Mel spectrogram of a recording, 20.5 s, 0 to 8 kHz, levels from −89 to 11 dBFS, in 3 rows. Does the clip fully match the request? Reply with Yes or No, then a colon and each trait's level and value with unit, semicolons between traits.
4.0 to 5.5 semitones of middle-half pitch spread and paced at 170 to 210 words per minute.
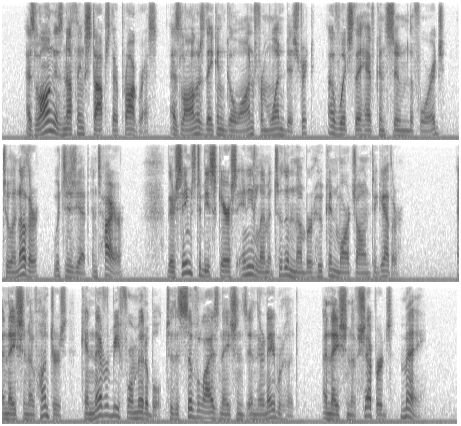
No: average, 3.4 semitones; average, 190 wpm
